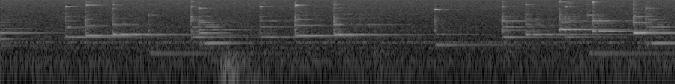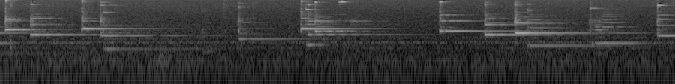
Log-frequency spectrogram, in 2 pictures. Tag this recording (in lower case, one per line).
inside a small room
music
